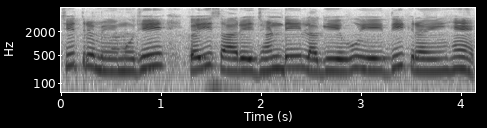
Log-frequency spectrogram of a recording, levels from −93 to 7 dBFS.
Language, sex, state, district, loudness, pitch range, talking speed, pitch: Hindi, female, Madhya Pradesh, Katni, -14 LUFS, 205-245 Hz, 160 wpm, 220 Hz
